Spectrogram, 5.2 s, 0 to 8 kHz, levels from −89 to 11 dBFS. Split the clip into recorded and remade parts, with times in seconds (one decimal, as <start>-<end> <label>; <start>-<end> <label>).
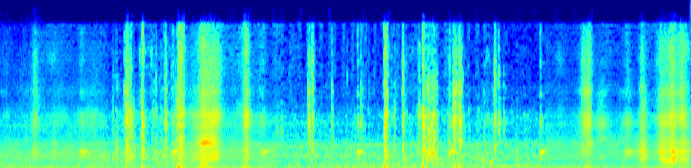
0.0-0.8 remade; 0.8-1.4 recorded; 1.4-2.1 remade; 2.1-4.1 recorded; 4.1-5.2 remade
